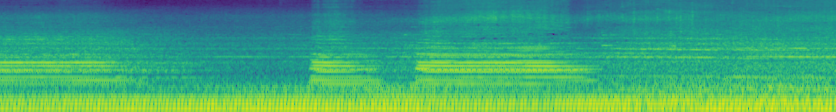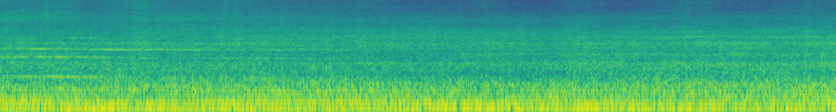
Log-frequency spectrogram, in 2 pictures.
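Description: Diesel freight locomotive horn blowing for a grade crossing: a long blast, a short one and another long one ending about six seconds in. Then the Florida East Coast Railway freight train passes close by, the LNG-burning locomotive followed by double-stack intermodal cars, rumbling steadily along the rails.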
